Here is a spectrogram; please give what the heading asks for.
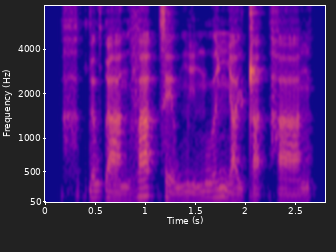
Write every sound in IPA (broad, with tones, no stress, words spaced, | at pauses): hə˨˩k̚ɗə˧wɗaː˨˩n va˦˥t̚se˨˩˨wmi˨˩˨mu˧˥ə̯ ɲa˨˩˦jʈa˨˩t̚haː˨˩˦ŋ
